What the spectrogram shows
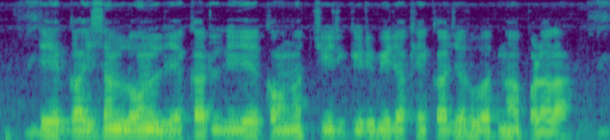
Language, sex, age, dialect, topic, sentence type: Bhojpuri, male, 18-24, Western, banking, statement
